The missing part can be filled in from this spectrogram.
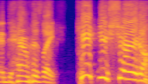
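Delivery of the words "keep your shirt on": raised-voice dismissive tone, loud and very high. Retelling a reply to a plea for help with a crowd: imitating Darren saying it loudly. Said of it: "It was the loudest I ever heard him".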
